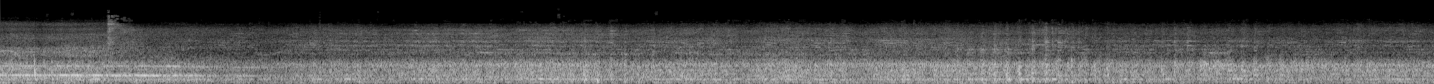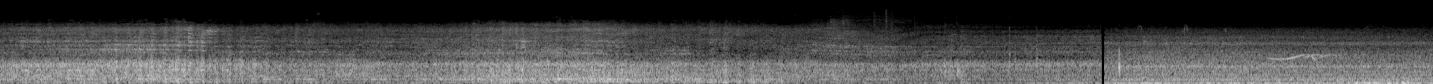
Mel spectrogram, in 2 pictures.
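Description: A WAP-7 electric locomotive and its LHB coaches run past at speed without stopping: a continuous rushing clatter of wheels on the rails, with a held steady tone in the first couple of seconds. Near the end the sound changes to the lower, steadier rumble of a train running away.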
